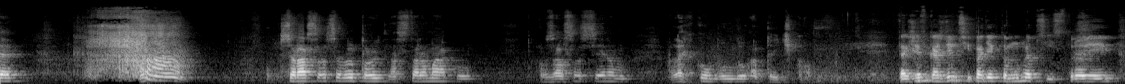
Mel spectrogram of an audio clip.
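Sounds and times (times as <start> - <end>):
speech: 0.0 - 0.9, 2.9 - 4.8, 5.4 - 11.2
person blowing nose: 0.8 - 2.0.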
